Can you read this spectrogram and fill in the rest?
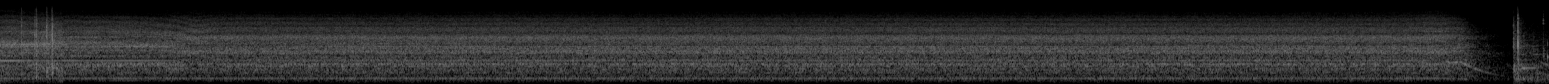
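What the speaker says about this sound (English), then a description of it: "we're going to simulate the wind by turning a hairdryer on it" A hair dryer blows steadily and loudly for the whole stretch, a constant whooshing whine that cuts off abruptly near the end.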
